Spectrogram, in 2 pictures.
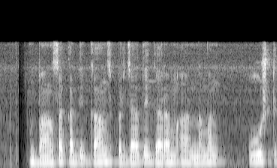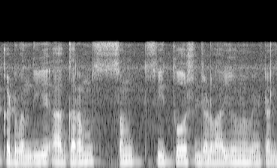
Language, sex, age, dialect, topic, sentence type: Maithili, male, 18-24, Eastern / Thethi, agriculture, statement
